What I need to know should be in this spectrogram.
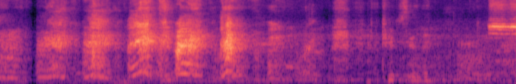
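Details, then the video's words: Puppies in an intense fight give sharp, harsh barks and yips in a quick burst near the middle, mixed with a person's voice and household noise. "Cute Puppies Intense fight| Dog fight"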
